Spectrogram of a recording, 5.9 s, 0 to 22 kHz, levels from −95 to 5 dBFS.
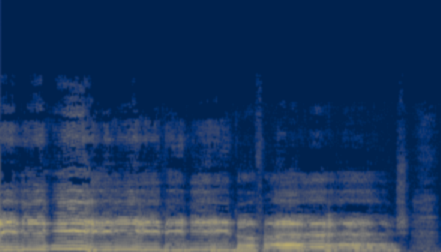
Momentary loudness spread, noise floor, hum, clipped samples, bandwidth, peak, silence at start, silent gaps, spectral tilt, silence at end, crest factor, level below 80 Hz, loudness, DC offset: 10 LU; -59 dBFS; none; under 0.1%; 13.5 kHz; -14 dBFS; 0 s; none; -4.5 dB/octave; 0.5 s; 16 dB; -70 dBFS; -28 LUFS; under 0.1%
